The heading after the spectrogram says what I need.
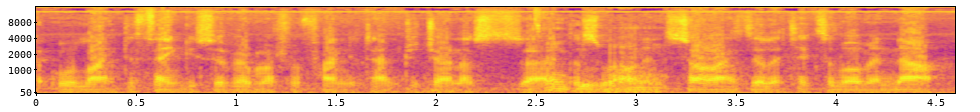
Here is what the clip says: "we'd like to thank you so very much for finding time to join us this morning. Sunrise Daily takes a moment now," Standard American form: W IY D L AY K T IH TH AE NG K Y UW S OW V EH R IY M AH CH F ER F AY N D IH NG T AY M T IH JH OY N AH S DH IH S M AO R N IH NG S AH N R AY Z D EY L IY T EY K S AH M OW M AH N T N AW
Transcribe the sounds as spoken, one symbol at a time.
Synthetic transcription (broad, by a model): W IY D L AY K T IH TH AE NG K Y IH S OW V EH R IY M AH CH F ER F AY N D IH T AY M T IH JH OY N AH S DH IH S M AO R N IH NG S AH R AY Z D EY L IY T EY K S AH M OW M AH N N AW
